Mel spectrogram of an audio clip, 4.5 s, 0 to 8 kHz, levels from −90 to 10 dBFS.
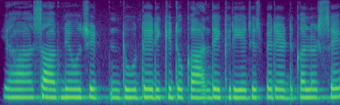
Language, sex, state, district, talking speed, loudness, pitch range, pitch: Hindi, female, Bihar, Patna, 185 wpm, -14 LUFS, 225-230 Hz, 230 Hz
